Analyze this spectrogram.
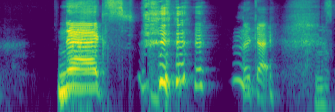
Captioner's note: laughing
